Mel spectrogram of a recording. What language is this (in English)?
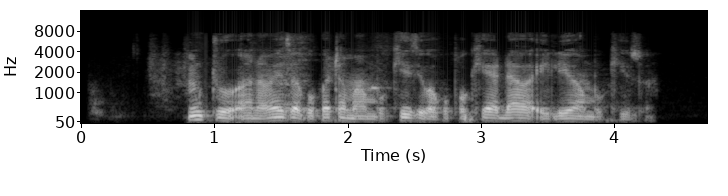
Swahili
